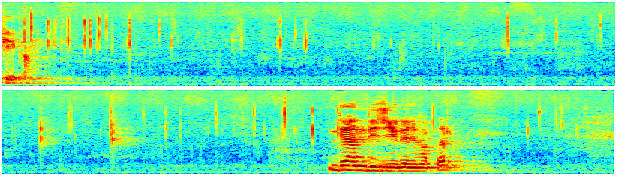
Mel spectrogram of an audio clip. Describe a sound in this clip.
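A cloth wipes across a whiteboard.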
